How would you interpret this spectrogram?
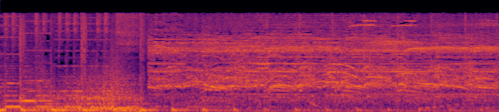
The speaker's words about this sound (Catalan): Ja ho senten, amb crits de fora i xiulets, més d'un miler de manifestants protesten encara a aquesta hora contra la presència de la família reial espanyola al Palau de Congressos de Barcelona, que ara mateix presideix la cerimònia dels desens premis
